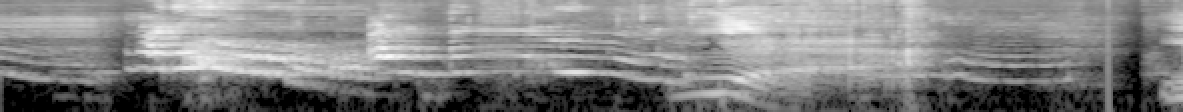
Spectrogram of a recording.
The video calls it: Boston terrier howling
